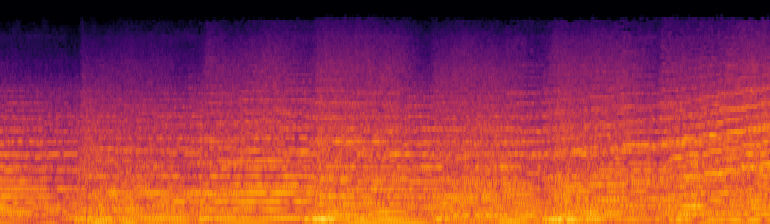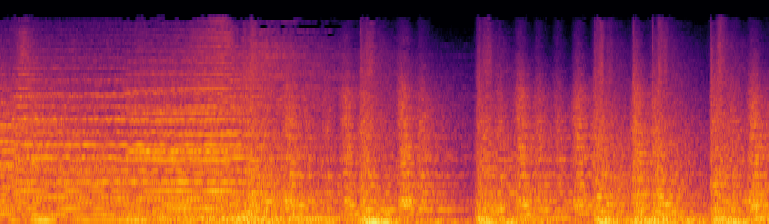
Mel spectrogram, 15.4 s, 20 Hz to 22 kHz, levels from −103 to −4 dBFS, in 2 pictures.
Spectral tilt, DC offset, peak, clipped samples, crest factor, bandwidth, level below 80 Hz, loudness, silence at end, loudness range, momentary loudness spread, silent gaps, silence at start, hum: -6.5 dB/octave; under 0.1%; -4 dBFS; under 0.1%; 18 dB; 15 kHz; -30 dBFS; -22 LUFS; 0 s; 4 LU; 7 LU; none; 0 s; none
